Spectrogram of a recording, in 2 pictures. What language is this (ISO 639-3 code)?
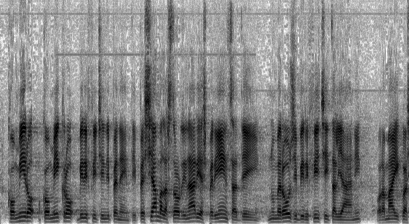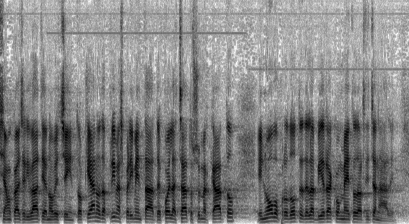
ita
